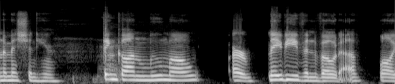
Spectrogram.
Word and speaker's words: Lumo: Lumo. It sounds like light or lumen. It's two syllables.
